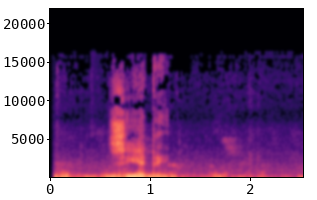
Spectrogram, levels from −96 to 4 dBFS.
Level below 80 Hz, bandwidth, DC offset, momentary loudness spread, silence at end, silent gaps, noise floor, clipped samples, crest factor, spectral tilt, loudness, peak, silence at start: -34 dBFS; 16.5 kHz; under 0.1%; 24 LU; 0 s; none; -37 dBFS; under 0.1%; 18 dB; -5 dB/octave; -18 LUFS; -2 dBFS; 0 s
